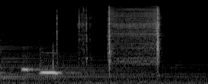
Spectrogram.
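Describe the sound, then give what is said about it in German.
A camera snaps a quick photo, with a couple of short electronic beeps followed by several crisp mechanical shutter clicks, faint and alone. “Schnell ein Foto.”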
